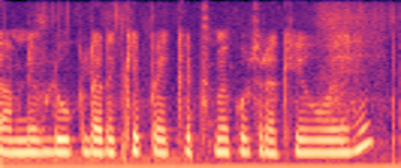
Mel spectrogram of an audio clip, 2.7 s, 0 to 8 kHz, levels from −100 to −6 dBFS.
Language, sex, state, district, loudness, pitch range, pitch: Hindi, female, Himachal Pradesh, Shimla, -15 LUFS, 190-200 Hz, 195 Hz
